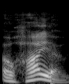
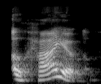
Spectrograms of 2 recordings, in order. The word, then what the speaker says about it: Ohio: is pronounced it's pronounced ohio you're meant to go up in the middle ohio i was once chatting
